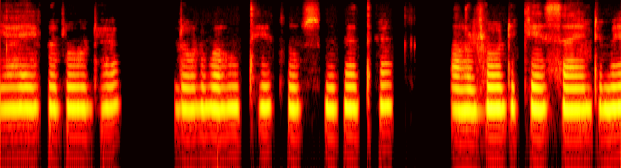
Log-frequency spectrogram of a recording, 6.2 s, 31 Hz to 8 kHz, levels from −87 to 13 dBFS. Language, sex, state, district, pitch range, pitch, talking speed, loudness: Hindi, female, Bihar, East Champaran, 220-230 Hz, 225 Hz, 145 wpm, -18 LUFS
